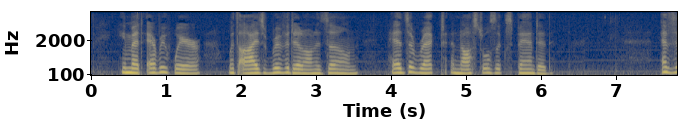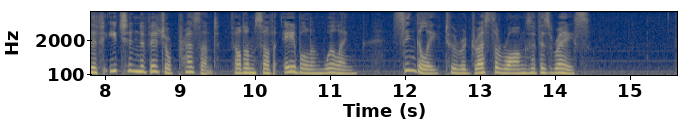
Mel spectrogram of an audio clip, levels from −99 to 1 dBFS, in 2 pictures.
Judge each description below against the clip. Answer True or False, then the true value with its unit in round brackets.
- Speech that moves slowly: True (125 wpm)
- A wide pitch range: False (2.4 semitones)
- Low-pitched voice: False (190 Hz)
